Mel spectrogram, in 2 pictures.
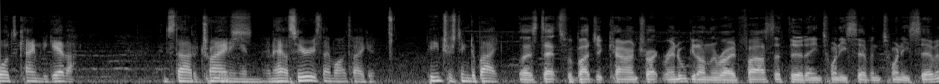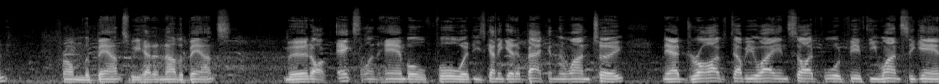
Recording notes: All the action live from Adelaide Oval for SEN.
